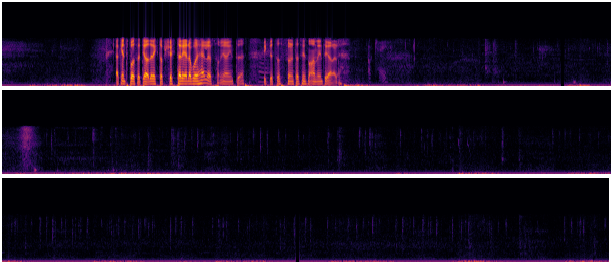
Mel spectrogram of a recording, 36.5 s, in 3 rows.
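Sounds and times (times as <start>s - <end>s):
speech: 2.3s - 7.0s
typing notes on a computer keyboard: 11.7s - 36.4s.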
